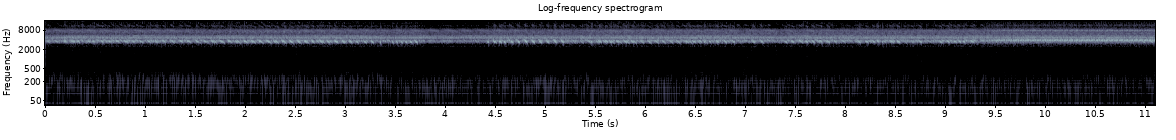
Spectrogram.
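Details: Autumn chorus of bell crickets recorded at Sanuki, Chiba, Japan: continuous high ringing trills, rapidly pulsed, at moderate distance, with a brief dip in volume and a faint low rumble of background noise beneath.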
